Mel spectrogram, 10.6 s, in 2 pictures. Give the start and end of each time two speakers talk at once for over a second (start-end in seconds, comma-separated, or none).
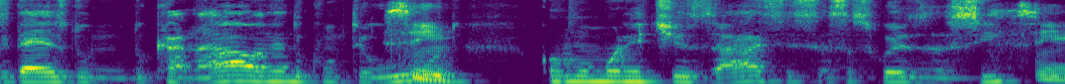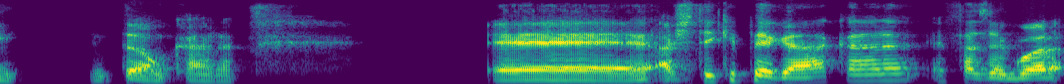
none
